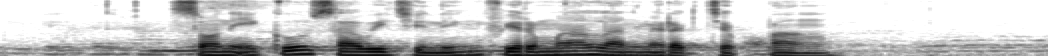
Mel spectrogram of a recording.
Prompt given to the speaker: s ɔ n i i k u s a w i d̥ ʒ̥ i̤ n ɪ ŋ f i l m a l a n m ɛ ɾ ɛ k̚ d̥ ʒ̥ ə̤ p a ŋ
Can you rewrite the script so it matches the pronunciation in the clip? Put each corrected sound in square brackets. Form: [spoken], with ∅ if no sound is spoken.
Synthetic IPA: s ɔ n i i k u s a w i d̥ ʒ̥ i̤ n ɪ ŋ f i [r] m a l a n m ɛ ɾ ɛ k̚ d̥ ʒ̥ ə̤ p a ŋ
